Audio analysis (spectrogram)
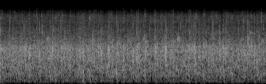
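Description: A television quiz-show studio audience claps loudly and continuously, a dense, even burst of applause with no voices over it.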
